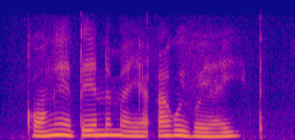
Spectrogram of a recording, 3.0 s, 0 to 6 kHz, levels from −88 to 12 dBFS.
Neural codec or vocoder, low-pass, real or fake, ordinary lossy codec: none; 5.4 kHz; real; none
